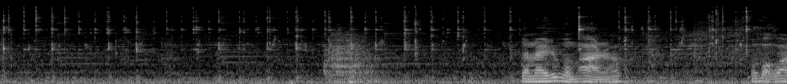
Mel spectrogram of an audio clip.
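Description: Ice clinks as a straw stirs a glass.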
